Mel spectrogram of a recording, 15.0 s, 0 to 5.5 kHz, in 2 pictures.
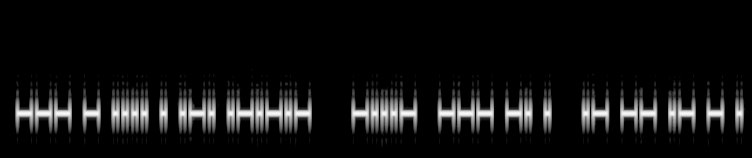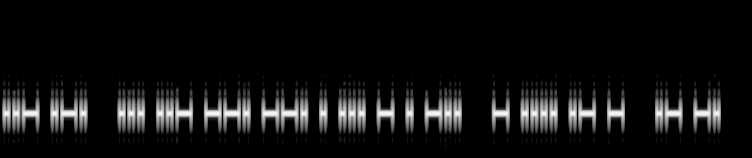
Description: Morse code, heard as a keyed tone, about 25 wpm, 600 Hz. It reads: OTHER. <BT> ONE AMATEUR SUGGESTED THAT AN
